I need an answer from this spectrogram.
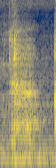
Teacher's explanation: का जो होता है वह अघोष अल्पप्राण होता है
